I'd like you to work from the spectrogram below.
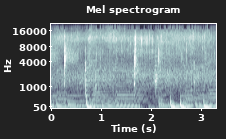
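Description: Potatoes go into a hot pan for tartiflette and crackle in a dense, steady sizzle. Scrapes and knocks from the stirring utensil break through the sizzle now and then.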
